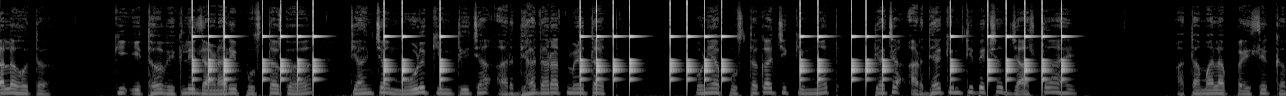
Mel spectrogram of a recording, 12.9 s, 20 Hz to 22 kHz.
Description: Tap code, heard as taps on a metal pipe, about 6 knocks a second, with speech in Marathi. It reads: OF THE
